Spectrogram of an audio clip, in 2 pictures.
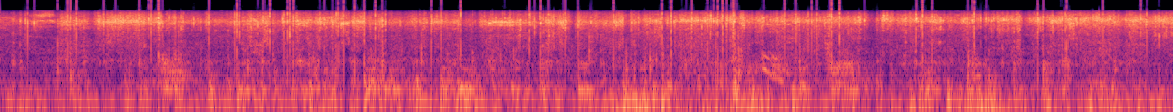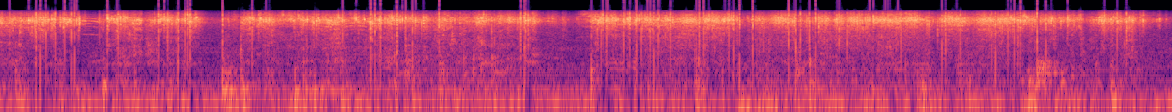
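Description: Cardboard shipping box and crumpled newspaper packing being handled and pulled open, with continuous rustling and crackling and rubbing close to the microphone.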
